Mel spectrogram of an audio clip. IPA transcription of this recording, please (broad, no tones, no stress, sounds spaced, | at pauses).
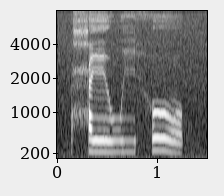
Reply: ħ e w i h o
